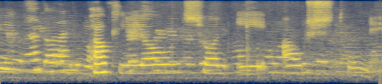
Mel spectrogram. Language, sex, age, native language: Icelandic, female, 8, Icelandic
